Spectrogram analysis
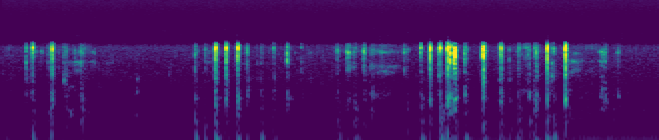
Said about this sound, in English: I'm typing this up, so y'all give me a moment. Y'all bear with me for a minute.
